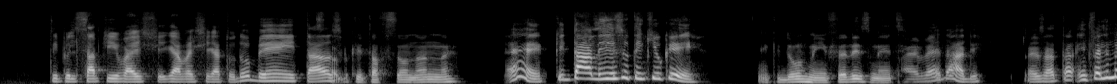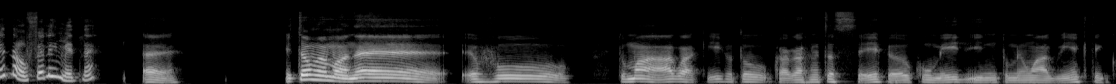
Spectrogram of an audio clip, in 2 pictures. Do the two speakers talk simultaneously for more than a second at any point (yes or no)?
no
